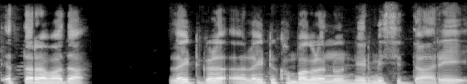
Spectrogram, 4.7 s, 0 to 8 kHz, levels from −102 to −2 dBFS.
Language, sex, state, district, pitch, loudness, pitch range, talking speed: Kannada, male, Karnataka, Gulbarga, 135 Hz, -16 LUFS, 125-145 Hz, 65 wpm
